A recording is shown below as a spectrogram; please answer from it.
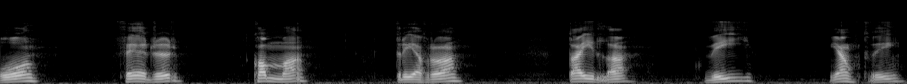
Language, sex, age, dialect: Faroese, male, 15-35, Suðuroy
